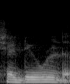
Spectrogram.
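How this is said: The word begins with a sh sound. This is the British way of saying it. "British സ്റ്റൈലിൽ അത് ഷെഡ്യൂൾഡ് എന്നാണ്"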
